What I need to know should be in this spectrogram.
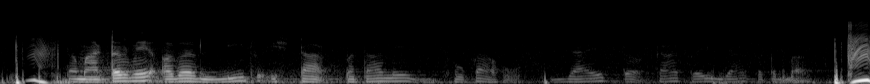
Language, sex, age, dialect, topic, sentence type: Bhojpuri, male, 18-24, Southern / Standard, agriculture, question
